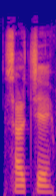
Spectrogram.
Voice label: "sárce", Apatani

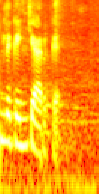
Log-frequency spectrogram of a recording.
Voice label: back, Mokilese

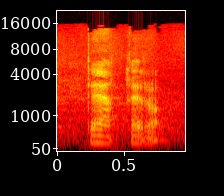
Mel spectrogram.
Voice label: Nukuoro; February

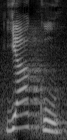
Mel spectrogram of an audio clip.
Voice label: Chanka, quechua; agua

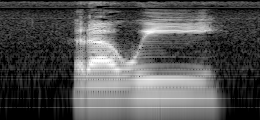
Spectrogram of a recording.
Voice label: "ra wi", San Lucas Quiavini; guavas

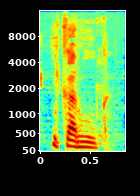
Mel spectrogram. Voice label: "ikaruk", Roon

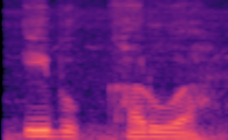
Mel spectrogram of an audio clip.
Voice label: "lake", Foe

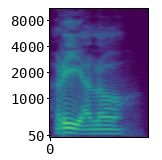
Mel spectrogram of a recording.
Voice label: "rì alo", Apatani

